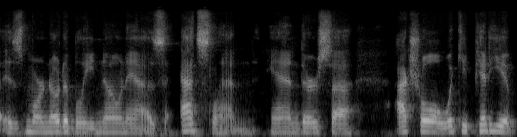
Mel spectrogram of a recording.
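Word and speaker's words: Aztlan: called more uh is more notably known as atslan and there's a actual wikipedia page on atslan it's spelled a t z l a n and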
